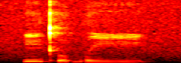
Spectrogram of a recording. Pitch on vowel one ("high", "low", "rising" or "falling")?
high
